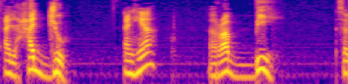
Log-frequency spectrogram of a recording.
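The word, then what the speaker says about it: رب: The first Ba takes a Sukoon. And the second takes a Kasra. So it's Rabbi.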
